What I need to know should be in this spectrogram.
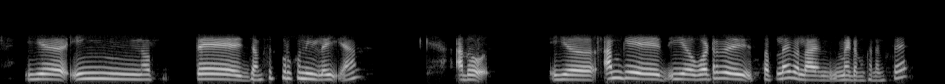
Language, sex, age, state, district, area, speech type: Santali, female, 30-45, Jharkhand, East Singhbhum, rural, conversation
